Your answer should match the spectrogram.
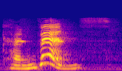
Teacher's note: Iambic meter is the name of the meter that goes down up, like the word convince.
